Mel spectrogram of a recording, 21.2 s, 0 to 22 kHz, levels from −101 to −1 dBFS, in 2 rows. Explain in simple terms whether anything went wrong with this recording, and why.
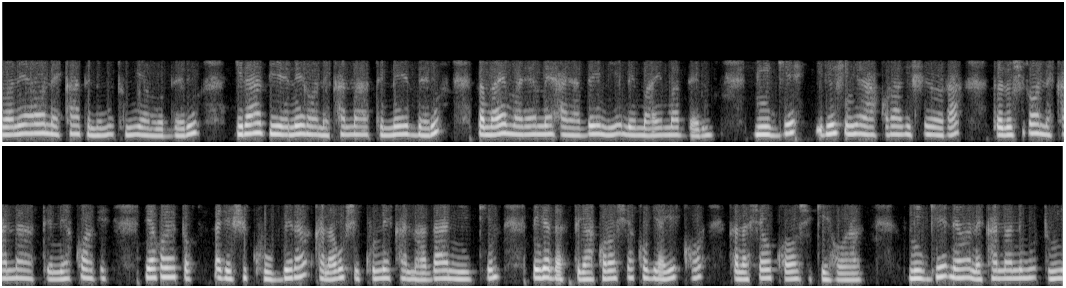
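Nothing went wrong; I hear no faults in it.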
